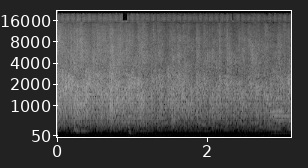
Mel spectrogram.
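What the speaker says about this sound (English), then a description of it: "a round of applause for the kitchen staff" Ceremony audience giving sustained applause for the kitchen staff, an even, continuous roar of many clapping hands without speech.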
